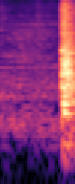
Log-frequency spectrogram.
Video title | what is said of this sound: HOW TO MAKE RUSTIC FRENCH BREAD | tap on the bottom and if it sounds hollow then it's probably done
